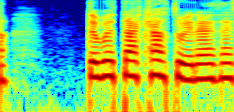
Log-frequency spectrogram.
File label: "cadw", Welsh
